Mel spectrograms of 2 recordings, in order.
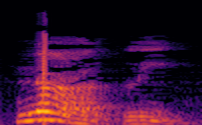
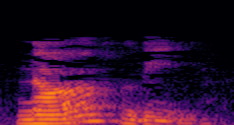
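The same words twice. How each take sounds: First: The first syllable is in the fourth tone. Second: The first syllable is not in the fourth tone. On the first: It means there. "the first character is the fourth intonation" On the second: It means where. "Where is 哪里?"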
